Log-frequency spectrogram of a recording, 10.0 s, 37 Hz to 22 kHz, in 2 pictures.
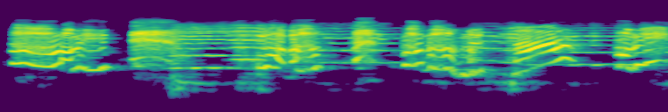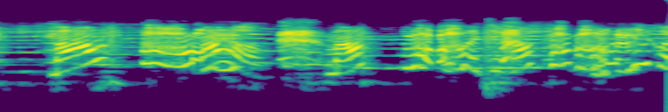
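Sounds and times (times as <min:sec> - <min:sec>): woman wailing and crying: 0:00.1 - 0:10.0
held musical note: 0:01.3 - 0:10.0.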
